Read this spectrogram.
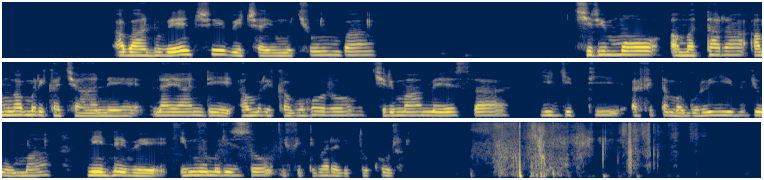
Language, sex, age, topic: Kinyarwanda, female, 36-49, finance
